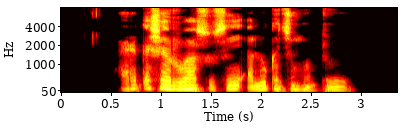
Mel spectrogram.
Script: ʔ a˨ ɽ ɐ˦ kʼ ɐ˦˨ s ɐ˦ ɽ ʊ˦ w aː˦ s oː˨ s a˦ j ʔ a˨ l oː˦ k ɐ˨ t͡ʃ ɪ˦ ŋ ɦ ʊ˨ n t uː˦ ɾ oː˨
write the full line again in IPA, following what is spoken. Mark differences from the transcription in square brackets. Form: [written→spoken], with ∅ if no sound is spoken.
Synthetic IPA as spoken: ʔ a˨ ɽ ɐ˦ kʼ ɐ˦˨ [s→ʃ] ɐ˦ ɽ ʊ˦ w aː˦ s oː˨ s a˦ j ʔ a˨ l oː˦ k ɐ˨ t͡ʃ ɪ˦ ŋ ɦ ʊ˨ n t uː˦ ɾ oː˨

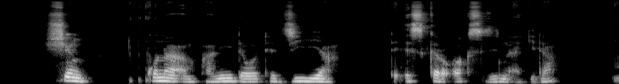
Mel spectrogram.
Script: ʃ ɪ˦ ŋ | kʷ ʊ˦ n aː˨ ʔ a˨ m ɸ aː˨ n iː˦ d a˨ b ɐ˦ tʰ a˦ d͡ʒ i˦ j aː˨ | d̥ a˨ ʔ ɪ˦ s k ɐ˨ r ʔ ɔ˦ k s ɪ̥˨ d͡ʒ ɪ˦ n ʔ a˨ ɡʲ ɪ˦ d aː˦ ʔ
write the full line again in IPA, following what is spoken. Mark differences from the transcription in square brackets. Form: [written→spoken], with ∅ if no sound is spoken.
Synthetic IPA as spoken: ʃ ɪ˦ ŋ | kʷ ʊ˦ n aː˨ ʔ a˨ m ɸ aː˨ n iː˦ d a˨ [b→w] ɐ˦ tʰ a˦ d͡ʒ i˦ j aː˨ | d̥ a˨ ʔ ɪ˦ s k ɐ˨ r ʔ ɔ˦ k s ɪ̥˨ d͡ʒ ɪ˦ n ʔ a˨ ɡʲ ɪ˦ d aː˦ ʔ

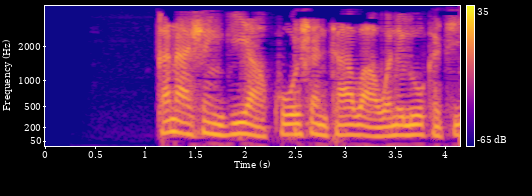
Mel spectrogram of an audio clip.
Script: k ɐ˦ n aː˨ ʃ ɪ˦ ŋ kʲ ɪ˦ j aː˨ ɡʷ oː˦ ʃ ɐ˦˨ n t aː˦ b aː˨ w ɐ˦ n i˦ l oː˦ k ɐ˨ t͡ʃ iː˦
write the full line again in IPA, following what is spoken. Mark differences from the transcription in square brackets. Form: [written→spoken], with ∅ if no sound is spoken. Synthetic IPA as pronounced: k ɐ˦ n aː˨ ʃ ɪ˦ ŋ [kʲ→ɡʲ] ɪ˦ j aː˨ [ɡʷ→kʷ] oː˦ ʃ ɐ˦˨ n t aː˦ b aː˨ w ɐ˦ n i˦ l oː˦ k ɐ˨ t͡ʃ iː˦

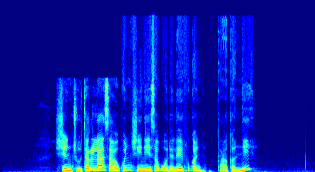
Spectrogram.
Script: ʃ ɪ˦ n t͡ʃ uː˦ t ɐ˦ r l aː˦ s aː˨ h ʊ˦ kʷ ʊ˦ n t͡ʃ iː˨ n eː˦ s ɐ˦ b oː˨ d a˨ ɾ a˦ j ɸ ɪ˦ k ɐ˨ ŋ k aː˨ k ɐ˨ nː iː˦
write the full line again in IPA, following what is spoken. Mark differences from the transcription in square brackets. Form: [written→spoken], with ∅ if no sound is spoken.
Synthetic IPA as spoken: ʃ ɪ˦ n t͡ʃ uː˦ t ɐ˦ r l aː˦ s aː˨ h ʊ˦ kʷ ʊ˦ n t͡ʃ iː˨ n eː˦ s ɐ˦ b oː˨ d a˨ [ɾ→l] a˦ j ɸ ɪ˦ k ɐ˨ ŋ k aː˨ k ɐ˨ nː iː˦

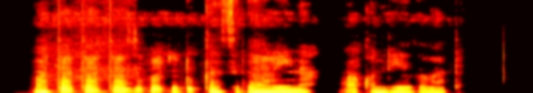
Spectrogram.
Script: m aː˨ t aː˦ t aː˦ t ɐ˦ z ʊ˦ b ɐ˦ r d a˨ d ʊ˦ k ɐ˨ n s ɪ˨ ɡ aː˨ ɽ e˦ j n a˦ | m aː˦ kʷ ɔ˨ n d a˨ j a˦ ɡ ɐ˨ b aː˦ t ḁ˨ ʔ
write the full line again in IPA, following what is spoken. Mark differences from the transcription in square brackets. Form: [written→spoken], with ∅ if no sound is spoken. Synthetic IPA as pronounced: m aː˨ t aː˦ t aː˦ t [ɐ˦→a˦] z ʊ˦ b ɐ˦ r d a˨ d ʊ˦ k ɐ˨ n s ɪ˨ ɡ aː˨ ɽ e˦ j n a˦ | m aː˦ kʷ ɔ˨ n d a˨ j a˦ ɡ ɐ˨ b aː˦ t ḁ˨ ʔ

